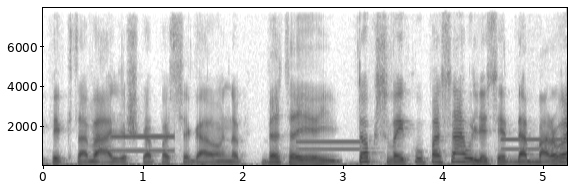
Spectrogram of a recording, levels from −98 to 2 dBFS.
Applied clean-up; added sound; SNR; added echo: none; Telephone; 11 dB; none.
